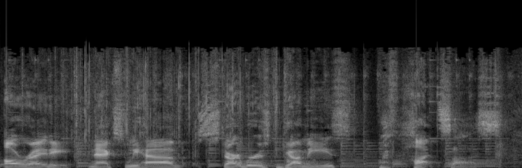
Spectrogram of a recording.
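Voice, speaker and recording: A man talks over clear music playing in the background. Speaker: food challenge host. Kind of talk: casual vlog chat. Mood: playful mock disgust. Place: studio. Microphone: lapel.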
